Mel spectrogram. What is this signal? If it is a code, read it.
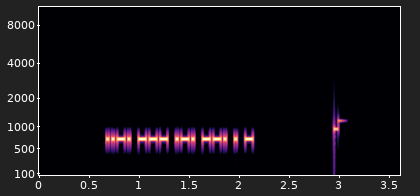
Morse code, heard as a keyed tone, about 46 wpm, 700 Hz. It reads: FORGET
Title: Sentences from Top 1200 Words - New Word Drill Alt - 45wpm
